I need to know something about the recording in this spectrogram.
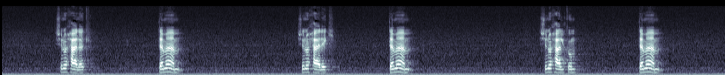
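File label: greeting how are you, Libyan arabic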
